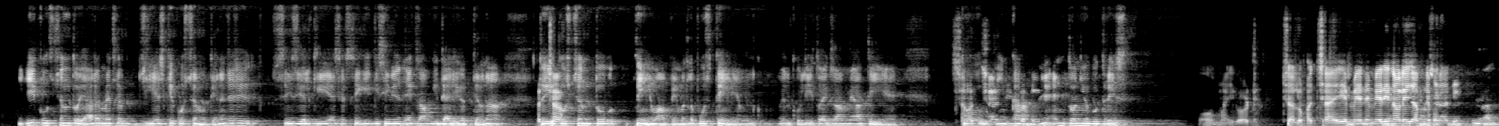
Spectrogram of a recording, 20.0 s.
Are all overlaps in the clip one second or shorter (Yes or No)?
No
